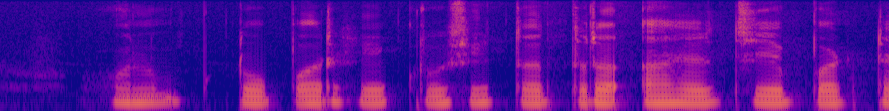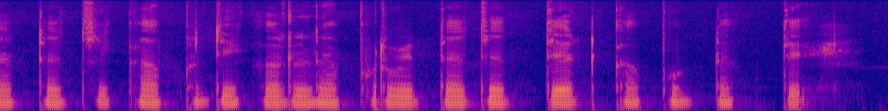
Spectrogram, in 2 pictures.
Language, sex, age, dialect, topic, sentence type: Marathi, male, 18-24, Varhadi, agriculture, statement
